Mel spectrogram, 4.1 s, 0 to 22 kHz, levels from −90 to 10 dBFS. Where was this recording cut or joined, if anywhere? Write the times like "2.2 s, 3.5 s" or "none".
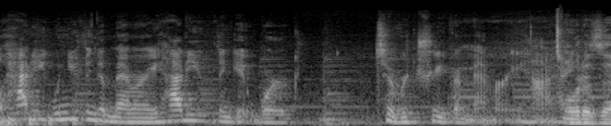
2.0 s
